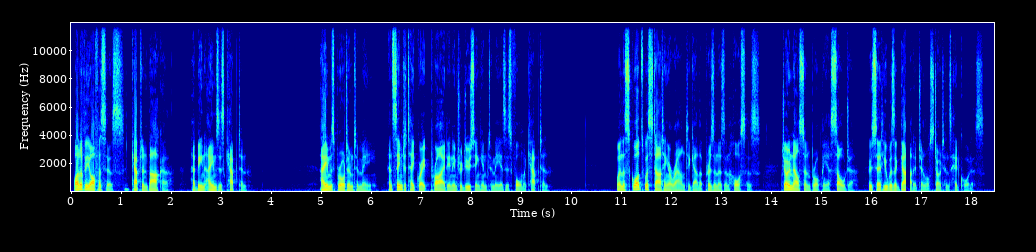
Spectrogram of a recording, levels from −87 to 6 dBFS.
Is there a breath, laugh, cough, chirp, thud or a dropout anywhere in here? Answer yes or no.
yes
